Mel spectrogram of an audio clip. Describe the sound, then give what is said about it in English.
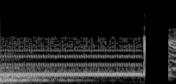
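A telephone keypad tone sounds as a number is dialed: one steady, sustained electronic beep holds for well over a second, breaks off into brief silence, then another tone begins. “Dialing the number.”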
